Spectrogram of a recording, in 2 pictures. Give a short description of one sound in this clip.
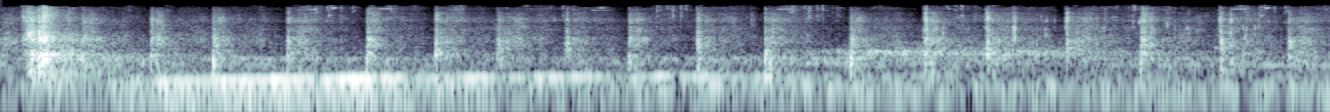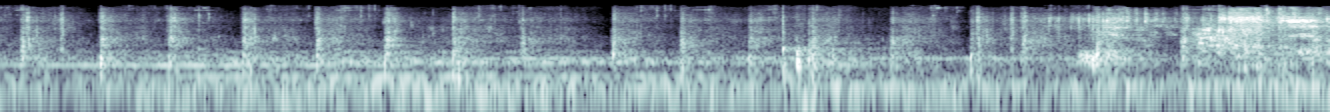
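Quick footsteps run over rocky ground in an echoing cave.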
